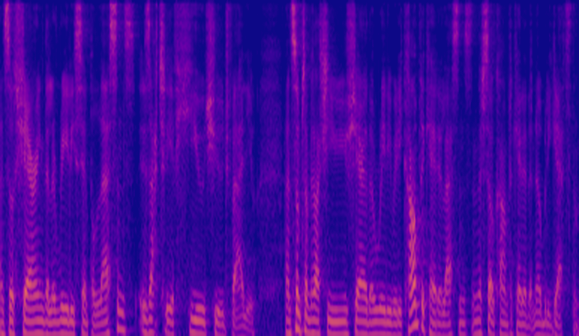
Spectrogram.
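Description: A man with an Irish accent talks very fast at a fairly low pitch with ordinary pitch variation. The recording is very clean with a silent background. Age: 30s. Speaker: entrepreneur. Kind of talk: interview.

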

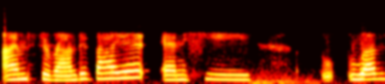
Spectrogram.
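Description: This woman has fairly even intonation and a plain, everyday voice. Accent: American. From New York City. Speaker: caller, outdoor media worker. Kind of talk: casual chat. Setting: phone call.

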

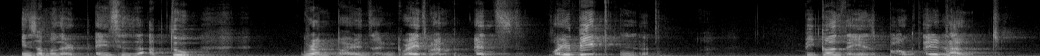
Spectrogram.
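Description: Her pitch swings very widely. The woman is heard against noticeable background noise. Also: long, frequent pauses. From Ecuador, highlands. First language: Spanish. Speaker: conservationist. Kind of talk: lecture. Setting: stage with audience.

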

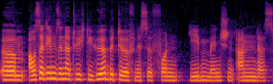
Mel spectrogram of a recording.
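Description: A woman with an unremarkable speaking voice, medium in pitch, at a moderate pace with fairly even intonation. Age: 50s. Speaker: master hearing aid acoustician, business owner. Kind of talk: interview. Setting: her shop.

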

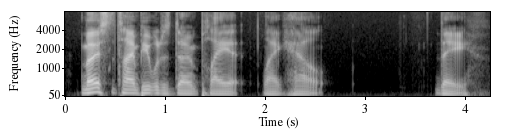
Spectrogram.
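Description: A man with a New Zealand accent speaks at a moderate pace, fairly low in pitch with ordinary variation. The sound is dry and close, with no echo. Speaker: musician. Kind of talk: casual chat. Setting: video call.

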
